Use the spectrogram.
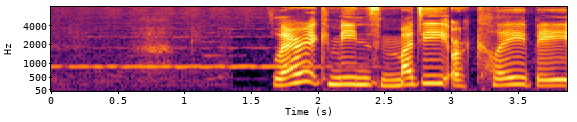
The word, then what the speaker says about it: Lerwick: There's also a bit of a friendly debate about how to pronounce the town's name. Some say Lerwick, others Lerwick. After asking quite a few locals before filming this video, the vote seemed pretty evenly split, so I've gone with Lerwick.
